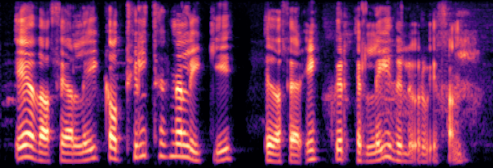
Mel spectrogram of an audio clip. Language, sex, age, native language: Icelandic, male, 30-39, Icelandic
